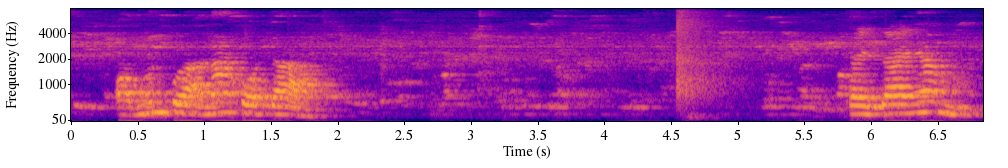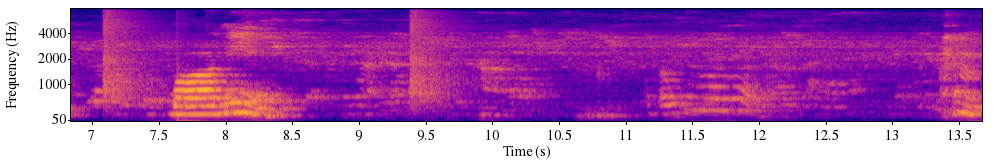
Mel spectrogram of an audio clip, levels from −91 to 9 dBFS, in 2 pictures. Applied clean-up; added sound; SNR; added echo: none; Clapping; 16 dB; reverberation time 0.5 s.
